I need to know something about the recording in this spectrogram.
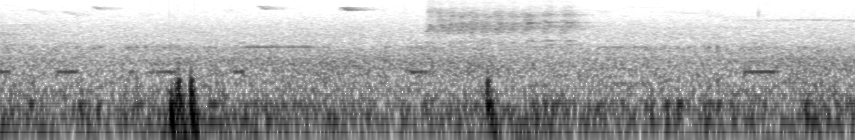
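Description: Quiet room with two soft footsteps, about a second in and again halfway through, and a few faint short chirps in the background.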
